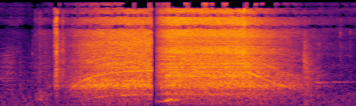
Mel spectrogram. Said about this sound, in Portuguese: E eu passo o secador mais uma vez e deixo ele assim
